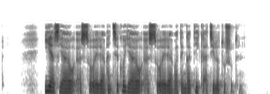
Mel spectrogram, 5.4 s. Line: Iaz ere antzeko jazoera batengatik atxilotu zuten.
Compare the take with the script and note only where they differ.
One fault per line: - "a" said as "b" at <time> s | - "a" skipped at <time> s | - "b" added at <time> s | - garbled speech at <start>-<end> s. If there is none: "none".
- "ere" said as "jazoera" at 1.2 s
